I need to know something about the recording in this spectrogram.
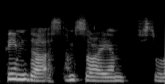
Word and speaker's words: PEMDAS: all over the place the way you pronounce beam does is M first then D because so happens we cannot pronounce two letters at the same time but that causes issues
